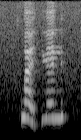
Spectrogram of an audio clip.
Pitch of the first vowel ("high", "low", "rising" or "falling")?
falling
